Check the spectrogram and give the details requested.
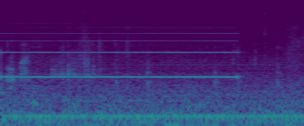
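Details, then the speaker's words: Hospital staff defibrillator training on synchronized cardioversion, Stryker/Zoll units: after charging and the call to clear, a steady high continuous tone for about three seconds, then stops. Defibrillator ready-to-shock tone. "and then we can go ahead and charge clear everybody out of the way and hit the red lightning bolt button"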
